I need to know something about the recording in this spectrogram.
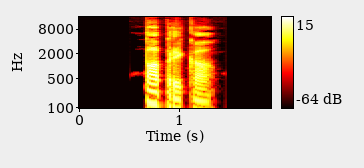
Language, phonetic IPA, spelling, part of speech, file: Polish, [ˈpaprɨka], papryka, noun, Pl-papryka.ogg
